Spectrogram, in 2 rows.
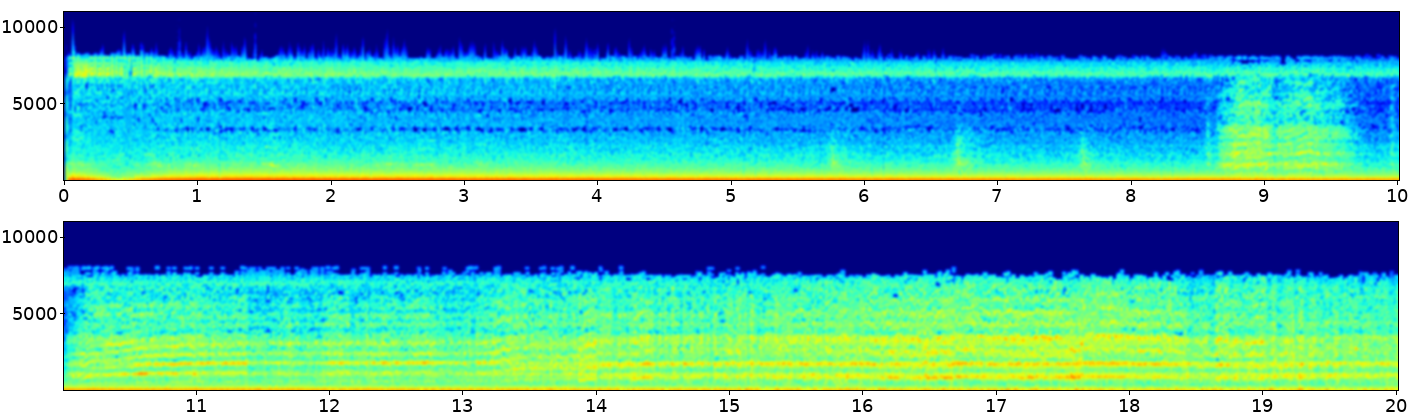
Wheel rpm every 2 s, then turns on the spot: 0, 0, 0, 0, 40, 110, 170, 220, 220, 220.
none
